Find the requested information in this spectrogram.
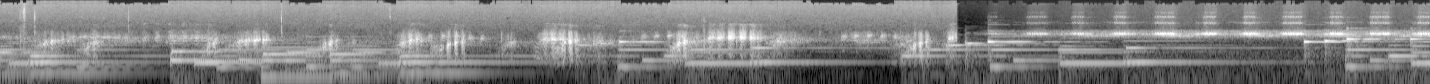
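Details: A frog makes a run of irregular croaks, each a short harmonic call that bends up or down, spread over about nine seconds. Gentle melodic background music plays throughout, and a chiming tune takes over at the end.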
